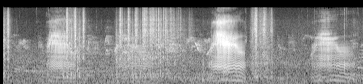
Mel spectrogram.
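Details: Stray domestic cat on a fence at a campus closed due to coronavirus, meowing at a person: a loud, wavering meow around the middle and a softer one near the end, with clicking and rustling noises between them.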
